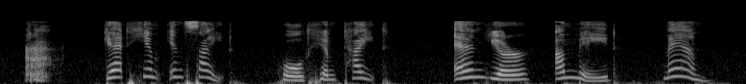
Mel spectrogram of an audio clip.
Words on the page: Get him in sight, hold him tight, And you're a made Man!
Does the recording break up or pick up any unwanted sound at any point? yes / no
yes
